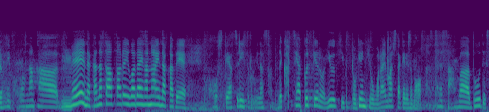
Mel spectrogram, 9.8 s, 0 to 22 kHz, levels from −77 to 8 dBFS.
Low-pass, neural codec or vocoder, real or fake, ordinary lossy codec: 7.2 kHz; codec, 16 kHz, 1 kbps, X-Codec, HuBERT features, trained on LibriSpeech; fake; none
